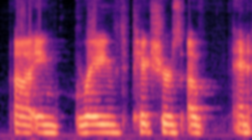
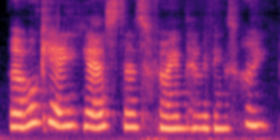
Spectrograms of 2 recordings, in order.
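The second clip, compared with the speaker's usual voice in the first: high flustered voice trailing off; flustered character; 9 semitones higher than usual. Acted. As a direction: say everything's fine as if it isn't. NPC flustered reassurance.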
